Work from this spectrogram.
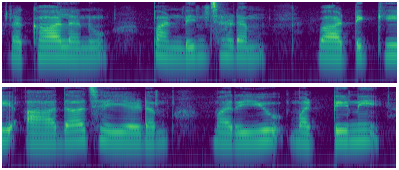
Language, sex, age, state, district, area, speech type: Telugu, female, 45-60, Andhra Pradesh, Kakinada, rural, spontaneous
